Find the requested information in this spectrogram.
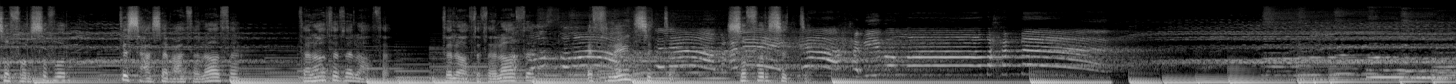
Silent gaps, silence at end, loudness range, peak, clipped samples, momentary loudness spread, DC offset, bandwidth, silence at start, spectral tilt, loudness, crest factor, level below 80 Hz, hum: none; 0 s; 4 LU; -4 dBFS; under 0.1%; 7 LU; under 0.1%; 16 kHz; 0 s; -4.5 dB/octave; -22 LUFS; 16 dB; -28 dBFS; none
